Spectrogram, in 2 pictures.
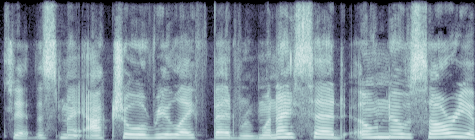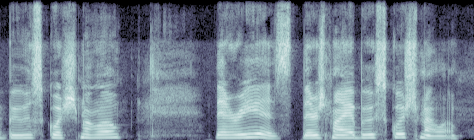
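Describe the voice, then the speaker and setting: Recorded dry with studio quality in a bedroom, this young adult woman recaps a film as a video host, chatting loosely with slang and plenty of tangents. Her voice sits on the high side, mellow and nasal-sounding as if congested, at a normal pace.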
